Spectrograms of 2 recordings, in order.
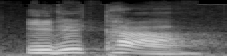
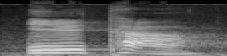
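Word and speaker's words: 잃다: Notice that we only hear the 리을 sound in the first syllable, and the 히읗 letter combines with the 티귿 consonant that comes after it to become a tension sound.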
